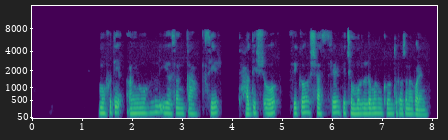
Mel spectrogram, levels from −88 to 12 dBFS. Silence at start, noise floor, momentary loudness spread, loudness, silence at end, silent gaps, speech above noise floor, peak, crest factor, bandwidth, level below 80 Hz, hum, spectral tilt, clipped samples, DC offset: 1.35 s; under -90 dBFS; 6 LU; -25 LUFS; 0.2 s; none; over 66 dB; -6 dBFS; 20 dB; 8.4 kHz; -60 dBFS; none; -6 dB/octave; under 0.1%; under 0.1%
